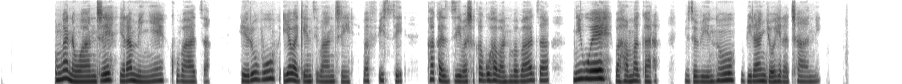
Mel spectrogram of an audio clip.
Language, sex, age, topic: Rundi, female, 25-35, education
